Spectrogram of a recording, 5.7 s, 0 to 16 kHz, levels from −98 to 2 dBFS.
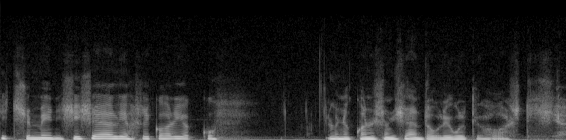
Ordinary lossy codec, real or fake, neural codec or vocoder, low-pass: AAC, 96 kbps; real; none; 14.4 kHz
